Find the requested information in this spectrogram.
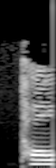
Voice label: "tou1", pinyin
